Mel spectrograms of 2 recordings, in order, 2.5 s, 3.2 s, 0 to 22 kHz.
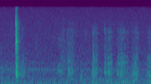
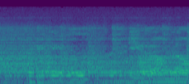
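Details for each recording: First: Sansui G-3500 receiver powered on during a service: a sharp click, then irregular scratchy crackles as the controls turn, from dirty potentiometers. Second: Sansui G-3500 receiver on the service bench, with no antenna connected and scratchy pots: an FM station plays clean and full with no hiss or dropouts, locking stereo easily; the tuner is very sensitive.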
